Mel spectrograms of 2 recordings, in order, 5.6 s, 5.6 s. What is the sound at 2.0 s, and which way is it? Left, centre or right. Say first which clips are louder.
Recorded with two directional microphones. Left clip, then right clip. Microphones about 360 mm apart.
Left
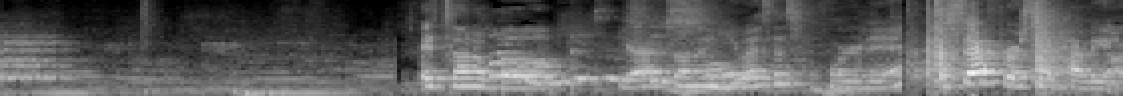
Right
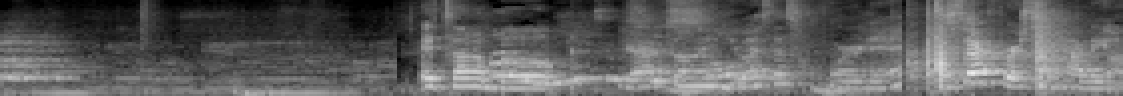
Speech: left 1 dB; centre.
